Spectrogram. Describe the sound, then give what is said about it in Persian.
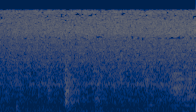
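Onion and meat fry in a pan with olive oil, giving a faint, continuous sizzling hiss that stays steady throughout with no voices. “پیازم داره کم کم همراه با گوشت سرخ میشه.”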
